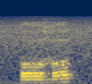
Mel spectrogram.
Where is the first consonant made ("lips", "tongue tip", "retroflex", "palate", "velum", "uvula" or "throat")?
throat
